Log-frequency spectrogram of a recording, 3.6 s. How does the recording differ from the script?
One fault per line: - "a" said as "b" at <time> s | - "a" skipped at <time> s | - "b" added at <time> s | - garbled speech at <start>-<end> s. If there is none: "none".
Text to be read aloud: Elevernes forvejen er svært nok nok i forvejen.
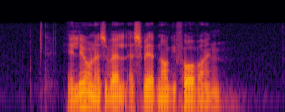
- "forvejen" said as "valg" at 1.4 s
- "nok" skipped at 2.1 s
